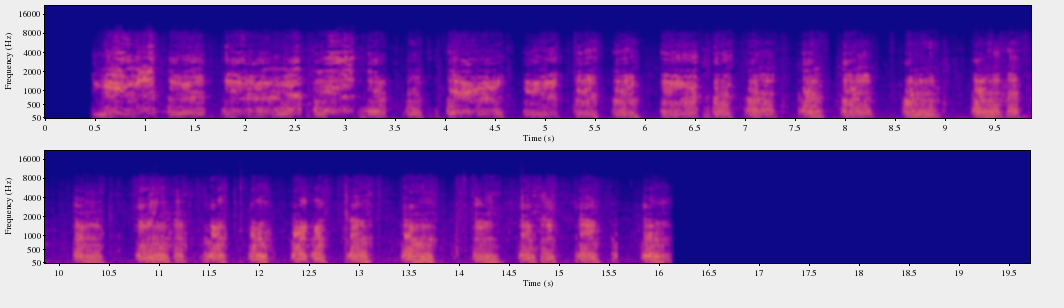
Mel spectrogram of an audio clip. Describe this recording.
Wild Boar / Grunting / Squealing
Wild Boar / Grunting / Squealing
Grunting, Squealing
